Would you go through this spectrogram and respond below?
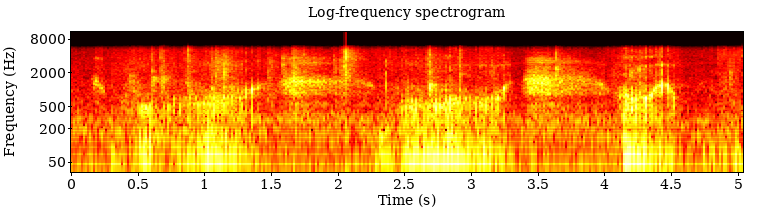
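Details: Walt, a corgi, growls in rough, rumbling bursts with nasal, wheezy edges during play, tail wagging the whole time as he loves mock intimidation.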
